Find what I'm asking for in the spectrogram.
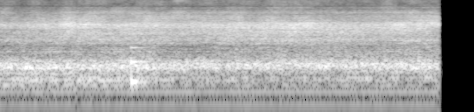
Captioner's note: people Talking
